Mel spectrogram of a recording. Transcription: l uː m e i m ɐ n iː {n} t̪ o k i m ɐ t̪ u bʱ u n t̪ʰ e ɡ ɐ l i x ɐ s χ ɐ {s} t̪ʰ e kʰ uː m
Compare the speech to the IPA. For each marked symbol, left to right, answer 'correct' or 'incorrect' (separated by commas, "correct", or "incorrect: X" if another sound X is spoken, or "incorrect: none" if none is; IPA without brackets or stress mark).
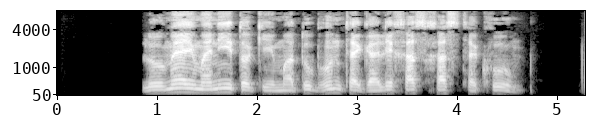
incorrect: none, correct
